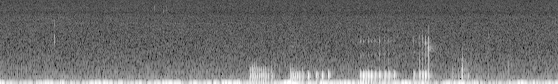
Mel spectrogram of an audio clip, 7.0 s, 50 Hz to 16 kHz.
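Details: Bowel sounds in an adult after a light 12–13 hour fast since dinner, stomach quite empty, before drinking sparkling water: low gurgling, bubbling rumbles in short bursts.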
